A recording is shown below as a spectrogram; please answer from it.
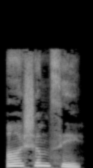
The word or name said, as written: ಆಶಂಸು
